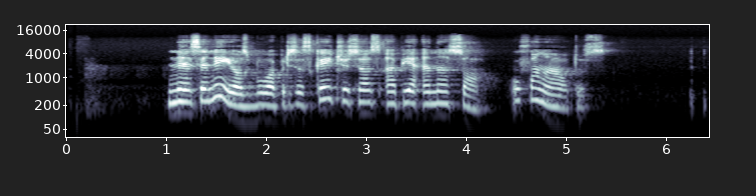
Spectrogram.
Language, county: Lithuanian, Šiauliai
